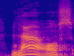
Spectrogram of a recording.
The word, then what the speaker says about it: Laos: Laos, of officieel Democratische Volksrepubliek... – Laos, gaat klemtoon, dit ging even verkeerd met de klemtoon. Laos, of officieel Democratische Volksrepubliek Laos...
